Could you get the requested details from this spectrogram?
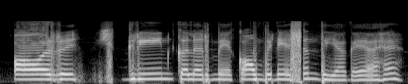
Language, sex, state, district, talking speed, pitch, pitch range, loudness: Hindi, female, Bihar, Jamui, 115 wpm, 235 Hz, 225-240 Hz, -12 LUFS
